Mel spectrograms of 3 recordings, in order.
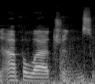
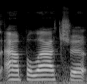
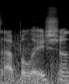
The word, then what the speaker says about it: Appalachian: Um, us southern Appalachins will say, "Say it as Appalacha or I'll throw an apple at you." Haha. Anyway, I hate when it's pronounced Appalachian. I'm not going to lie. But to each their own. But I love that you pointed that out and I'm glad that I can be of service confirming Appalachin as a pronunciation.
